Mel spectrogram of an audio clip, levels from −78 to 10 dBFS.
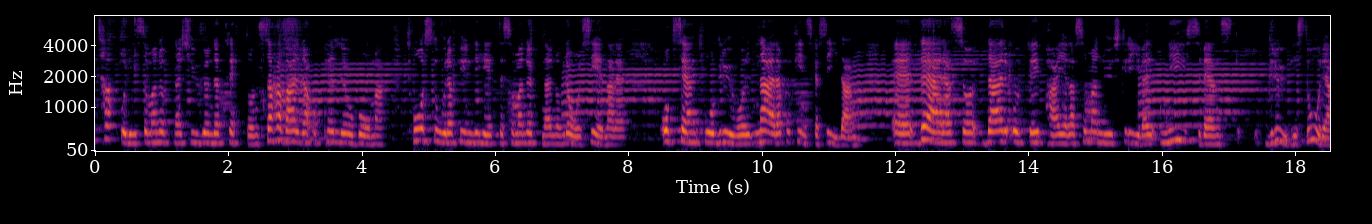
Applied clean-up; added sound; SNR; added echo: classical method WPE with log-MMSE.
